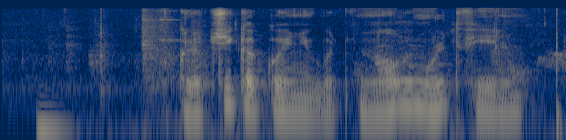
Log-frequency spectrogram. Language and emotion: Russian, neutral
